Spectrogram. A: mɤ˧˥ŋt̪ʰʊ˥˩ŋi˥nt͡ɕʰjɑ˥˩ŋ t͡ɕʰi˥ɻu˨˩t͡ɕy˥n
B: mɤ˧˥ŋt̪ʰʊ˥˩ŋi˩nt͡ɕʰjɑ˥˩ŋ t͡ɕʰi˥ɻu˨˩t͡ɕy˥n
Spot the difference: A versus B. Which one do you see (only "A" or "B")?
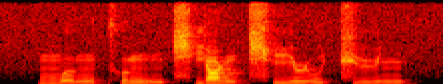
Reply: B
